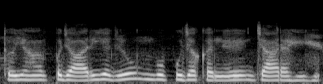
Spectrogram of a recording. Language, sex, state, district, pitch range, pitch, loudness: Hindi, female, Madhya Pradesh, Katni, 195-220 Hz, 210 Hz, -14 LUFS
